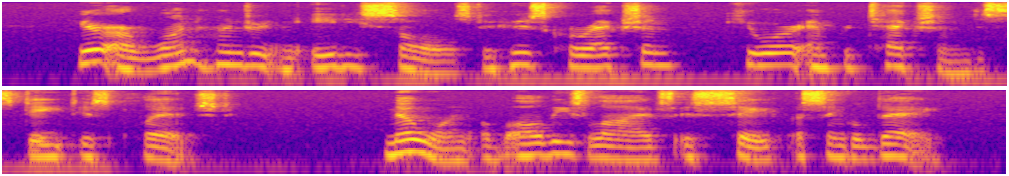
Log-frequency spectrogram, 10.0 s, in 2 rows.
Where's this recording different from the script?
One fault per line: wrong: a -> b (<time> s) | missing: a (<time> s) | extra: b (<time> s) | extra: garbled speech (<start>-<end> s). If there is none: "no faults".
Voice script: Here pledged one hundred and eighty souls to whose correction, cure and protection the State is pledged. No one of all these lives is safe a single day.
wrong: pledged -> are (0.6 s)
